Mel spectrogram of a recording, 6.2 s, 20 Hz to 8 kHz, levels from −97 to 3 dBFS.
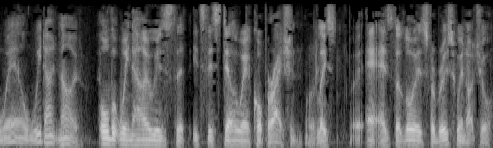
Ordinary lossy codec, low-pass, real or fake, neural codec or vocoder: MP3, 32 kbps; 7.2 kHz; real; none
